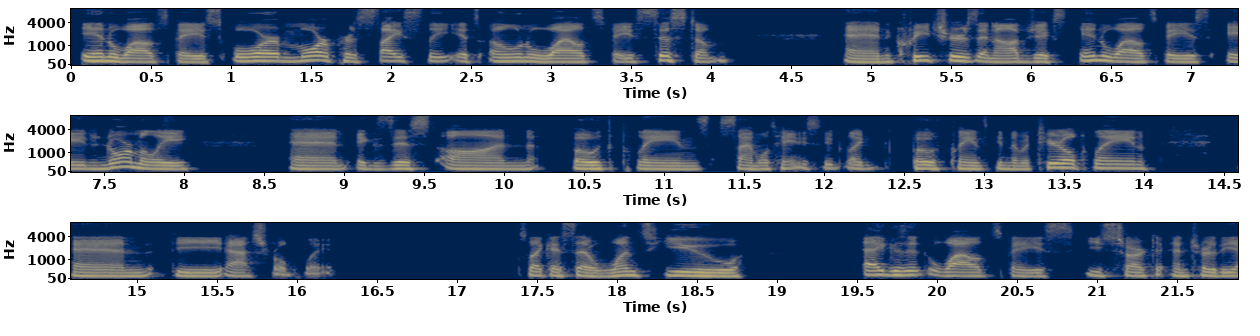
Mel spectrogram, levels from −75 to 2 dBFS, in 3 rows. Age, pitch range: 30-49, 135-165 Hz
